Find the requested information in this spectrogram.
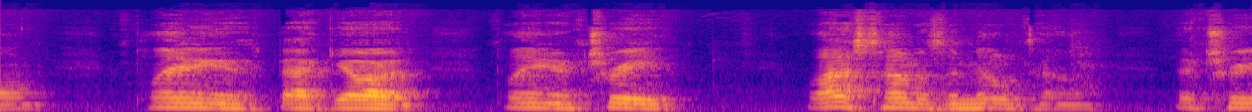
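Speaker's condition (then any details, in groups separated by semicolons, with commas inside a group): ALS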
